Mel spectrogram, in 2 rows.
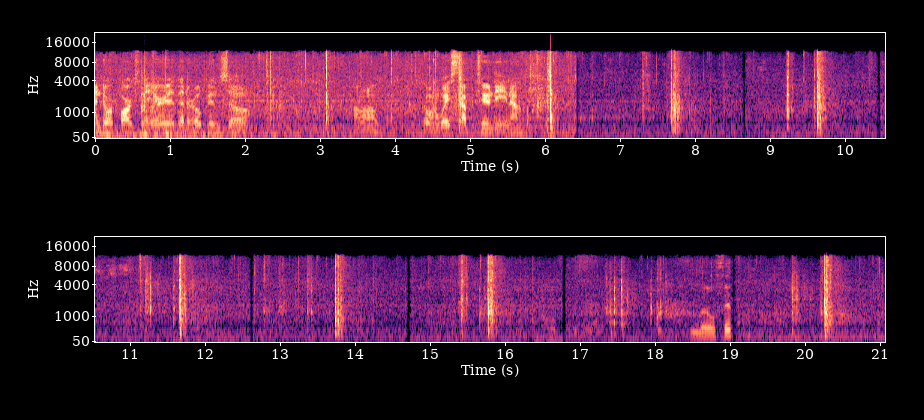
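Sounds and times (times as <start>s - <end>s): skateboard rolling on wet ground: 0.0s - 21.0s
skateboard clacks: 2.0s - 8.5s, 9.2s - 10.1s, 11.0s - 14.4s, 15.1s - 16.7s, 19.0s - 21.0s.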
